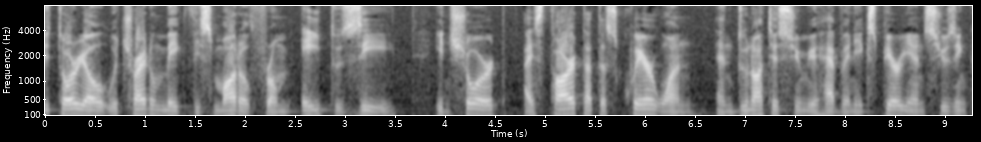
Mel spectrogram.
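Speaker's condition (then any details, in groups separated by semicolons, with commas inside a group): No condition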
